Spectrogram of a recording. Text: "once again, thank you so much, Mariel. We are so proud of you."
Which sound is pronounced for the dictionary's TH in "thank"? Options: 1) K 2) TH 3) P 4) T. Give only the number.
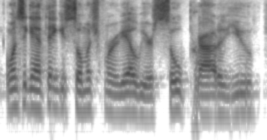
2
